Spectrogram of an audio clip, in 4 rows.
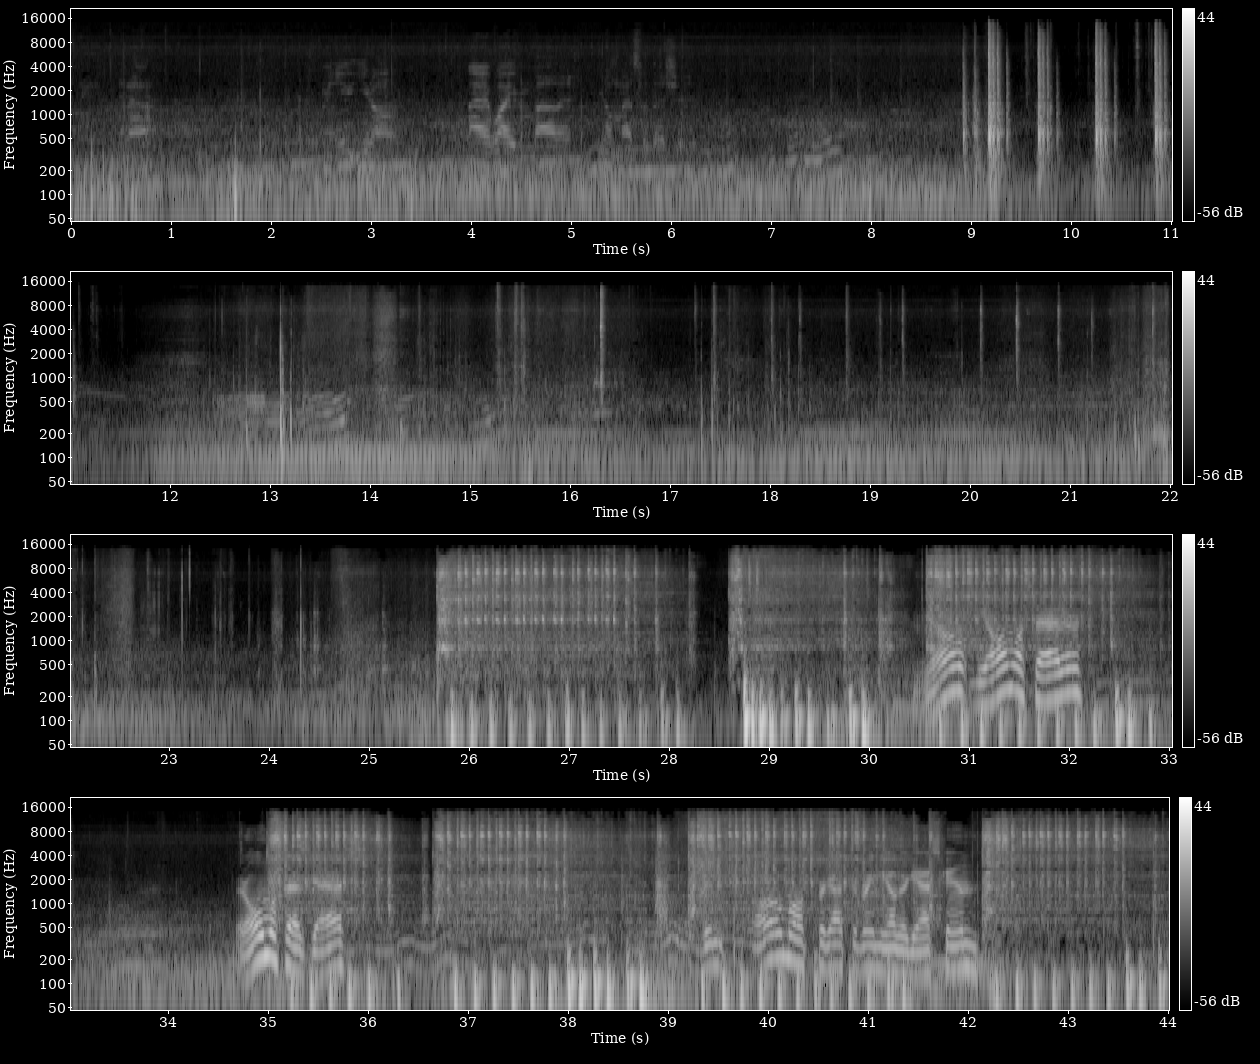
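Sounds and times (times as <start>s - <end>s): sharp knocks: 8.9s - 11.1s
engine cranking and sputtering: 24.4s - 33.6s, 34.8s - 44.0s.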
